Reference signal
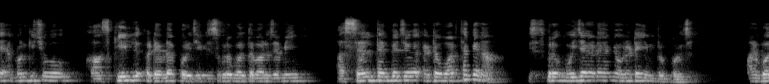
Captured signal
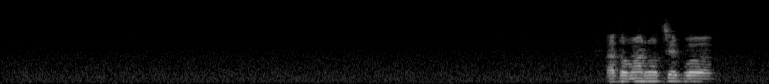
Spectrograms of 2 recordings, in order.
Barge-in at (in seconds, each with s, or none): 6.1 s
